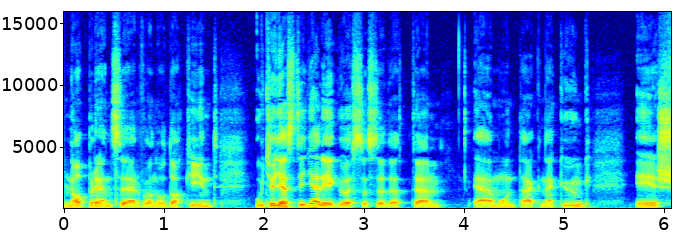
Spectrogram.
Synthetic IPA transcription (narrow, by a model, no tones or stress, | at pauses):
nɒprɛnt̪sɛrvɒno̞d̪ɒkint̪uːcho̞ɟɛst̪iːɟɛleːɡøsːɛsɛd̪ɛt̪ːɛn | ɛlmo̞nt̪aːkn̪ɛkyŋkeːʃ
